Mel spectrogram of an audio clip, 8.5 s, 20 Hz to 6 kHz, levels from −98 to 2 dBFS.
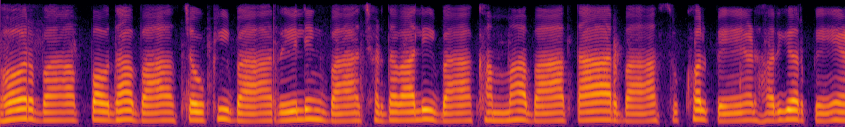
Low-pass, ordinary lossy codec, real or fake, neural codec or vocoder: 5.4 kHz; none; real; none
